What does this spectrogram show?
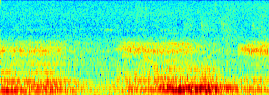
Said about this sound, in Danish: Og det, det brøler over det hele nu. Det er kæmpehjorten, og det er det uldhårede næsehorn.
